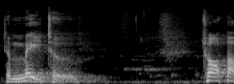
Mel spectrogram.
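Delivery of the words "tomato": tomato the American way, "tuh-MAY-toh"; American pronunciation. Shown as a demonstration. Teacher contrasts how American people say it, American "tuh-MAY-toh". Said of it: "while the American people pronounce it".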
